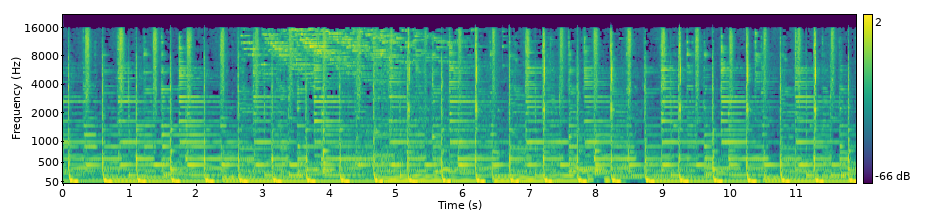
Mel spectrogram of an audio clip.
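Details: Steady upbeat music with a regular thumping beat and jingling percussion, with no animal voice present.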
